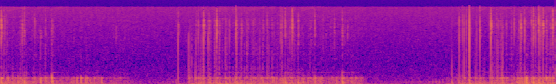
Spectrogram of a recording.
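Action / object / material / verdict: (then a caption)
scrape / steel wire-mesh microphone grille / steel wire / none. Long red glitter nails scratch across the rounded, hollow steel wire-mesh grille of a microphone with both hands. The result is a dense, low, rumbling scratch with faint brighter ticks. It comes in three bursts separated by two quieter pauses.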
